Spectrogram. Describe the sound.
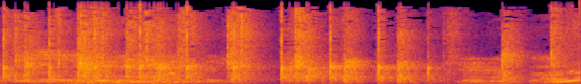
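A burst of applause, dense steady clapping that carries on for about three seconds, with excited voices and whoops mixed in over the hands.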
